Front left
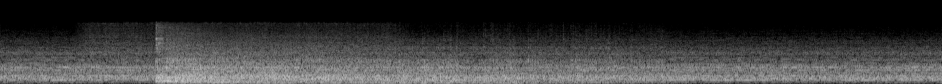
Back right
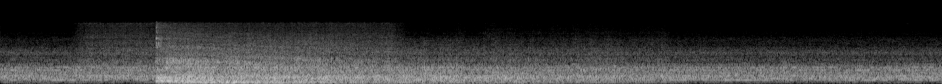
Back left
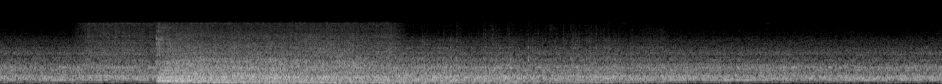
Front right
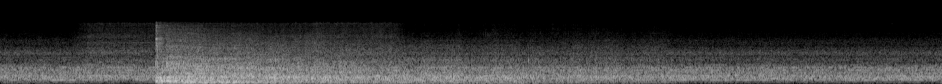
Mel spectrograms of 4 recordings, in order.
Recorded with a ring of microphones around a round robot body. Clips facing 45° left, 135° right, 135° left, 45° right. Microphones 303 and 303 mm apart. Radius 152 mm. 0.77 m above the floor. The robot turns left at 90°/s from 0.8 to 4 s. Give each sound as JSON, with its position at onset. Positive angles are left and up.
{"t": 1.6, "sound": "an explosion", "azimuth_deg": -30, "distance_m": 5.5}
